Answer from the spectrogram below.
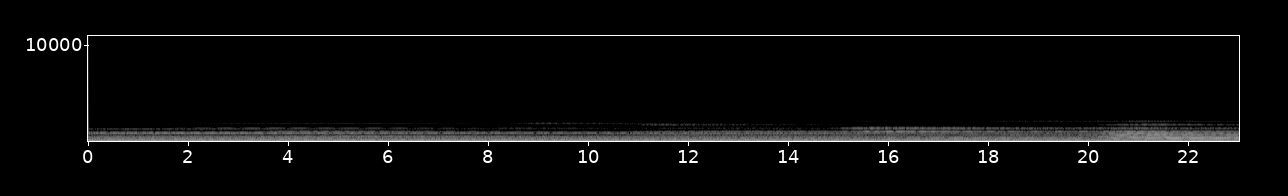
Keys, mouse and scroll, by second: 3.6 shift+middle click, 4.1 middle click, 5.4 click, 9.0 alt+click, 10.0 s, 12.5 click, 17.1 s, 19.4 e, 20.1 click, 22.8 middle click.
